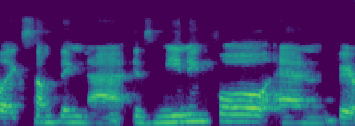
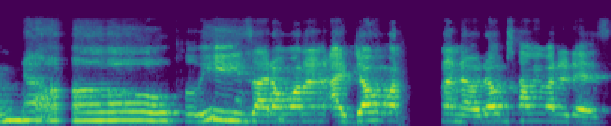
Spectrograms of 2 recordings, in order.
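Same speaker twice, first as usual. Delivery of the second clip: a touch of mock pleading; retold dread, a little louder; 5 dB louder than usual. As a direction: beg him not to say it, lightly acted. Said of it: "was like".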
